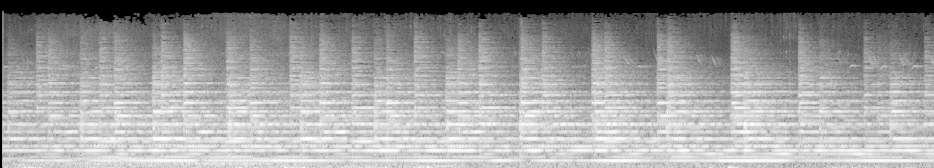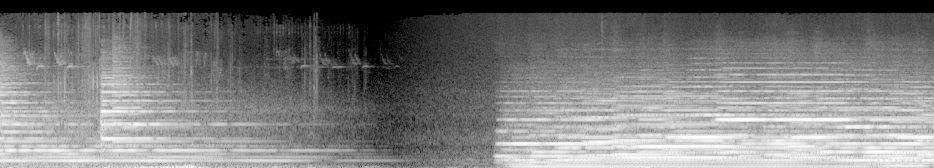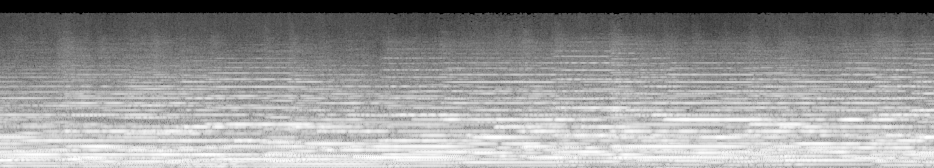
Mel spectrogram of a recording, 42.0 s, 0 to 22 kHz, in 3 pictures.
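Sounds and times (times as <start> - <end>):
church bells ringing: 0.0 - 19.5, 21.4 - 42.0.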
